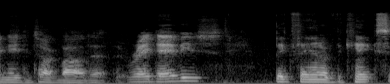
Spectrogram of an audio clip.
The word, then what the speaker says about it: Davies: Ray Davies. Big fan of the Kinks and Ray Davis, or Davies. I think he pronounces it Davis, and everybody else in the world pronounces it Davies, I believe.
